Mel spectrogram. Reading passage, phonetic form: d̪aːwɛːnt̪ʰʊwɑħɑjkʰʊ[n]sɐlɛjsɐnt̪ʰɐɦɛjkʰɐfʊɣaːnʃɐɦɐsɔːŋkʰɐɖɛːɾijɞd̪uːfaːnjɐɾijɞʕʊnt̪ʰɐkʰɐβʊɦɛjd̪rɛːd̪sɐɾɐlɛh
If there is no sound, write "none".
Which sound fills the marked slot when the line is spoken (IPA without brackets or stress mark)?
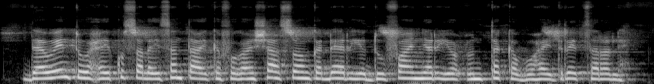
none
